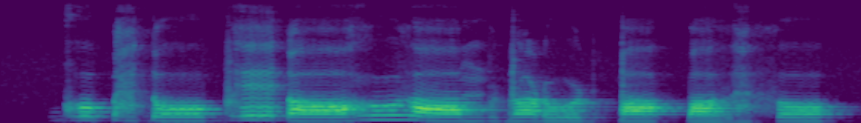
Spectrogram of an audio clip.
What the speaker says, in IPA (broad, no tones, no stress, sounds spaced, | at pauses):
ɡʱ o ɓ æ̤ ɗ oː bʱ eː ɗ ɒː ɦ uː ð ɒː m ṳ ɖ ɒː ɽ uː ɖ k͡p ɒː k͡p ɒ ð æ̤ θ o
